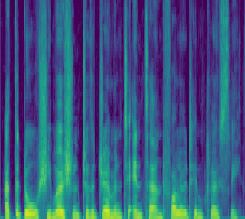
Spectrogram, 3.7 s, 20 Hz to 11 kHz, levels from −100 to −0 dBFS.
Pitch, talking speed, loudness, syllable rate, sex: 215 Hz, 230 wpm, -18 LUFS, 6.3 syllables/s, female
